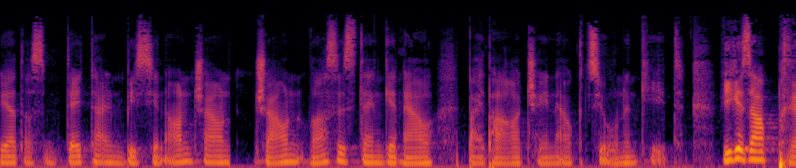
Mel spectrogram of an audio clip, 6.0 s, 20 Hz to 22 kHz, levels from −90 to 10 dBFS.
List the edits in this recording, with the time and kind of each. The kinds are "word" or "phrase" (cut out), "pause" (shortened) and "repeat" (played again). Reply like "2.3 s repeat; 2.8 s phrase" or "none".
1.9 s word; 2.3 s word; 3.6 s word; 4.8 s word

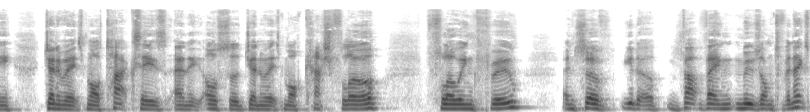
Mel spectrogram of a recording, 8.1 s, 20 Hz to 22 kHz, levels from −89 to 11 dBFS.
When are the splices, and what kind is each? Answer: none

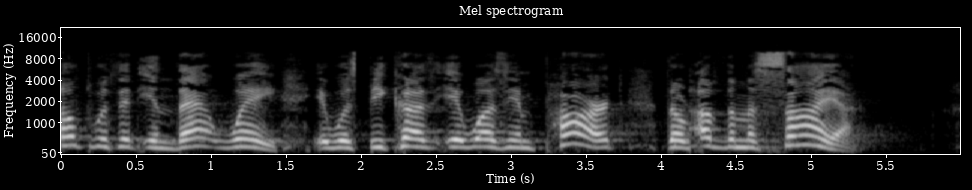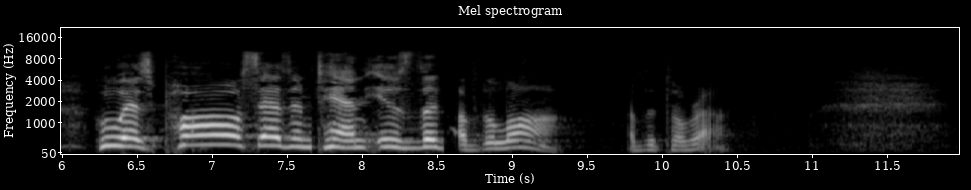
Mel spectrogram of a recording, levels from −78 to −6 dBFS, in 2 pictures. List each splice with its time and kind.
2.0 s word; 4.2 s word; 7.7 s word; 8.5 s word

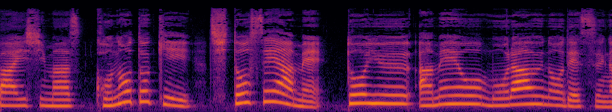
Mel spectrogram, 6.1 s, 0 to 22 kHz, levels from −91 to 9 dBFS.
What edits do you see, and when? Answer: 0.9 s pause; 2.0 s pause; 3.3 s pause

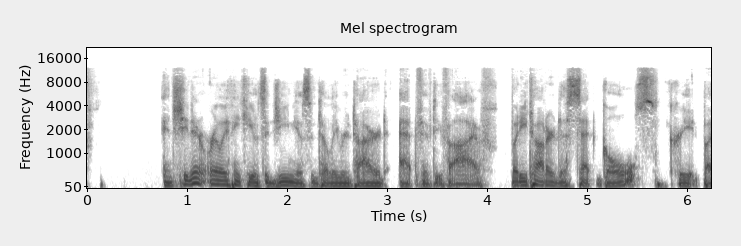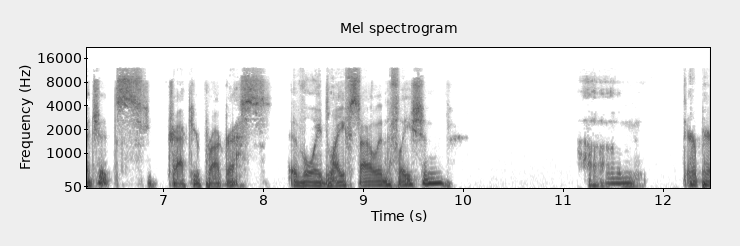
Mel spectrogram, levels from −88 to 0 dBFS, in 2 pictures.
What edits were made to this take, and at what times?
4.2 s pause; 8.2 s pause

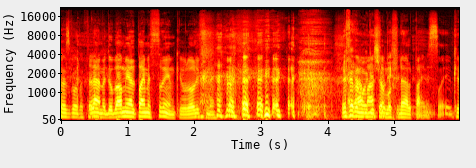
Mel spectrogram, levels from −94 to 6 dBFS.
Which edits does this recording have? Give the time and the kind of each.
none

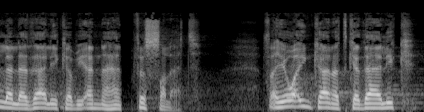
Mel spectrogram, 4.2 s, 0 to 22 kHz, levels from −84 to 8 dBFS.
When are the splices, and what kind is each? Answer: 1.2 s word

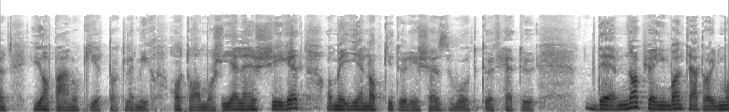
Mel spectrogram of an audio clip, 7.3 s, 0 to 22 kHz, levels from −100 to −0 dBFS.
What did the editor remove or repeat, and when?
2.2 s word

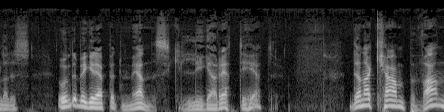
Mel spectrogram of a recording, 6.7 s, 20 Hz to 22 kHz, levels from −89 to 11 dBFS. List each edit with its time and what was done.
none

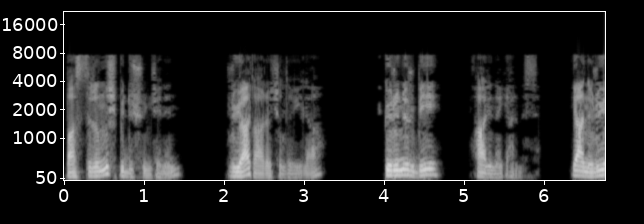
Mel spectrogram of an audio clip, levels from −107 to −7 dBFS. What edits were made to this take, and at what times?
2.3 s word; 5.1 s word

